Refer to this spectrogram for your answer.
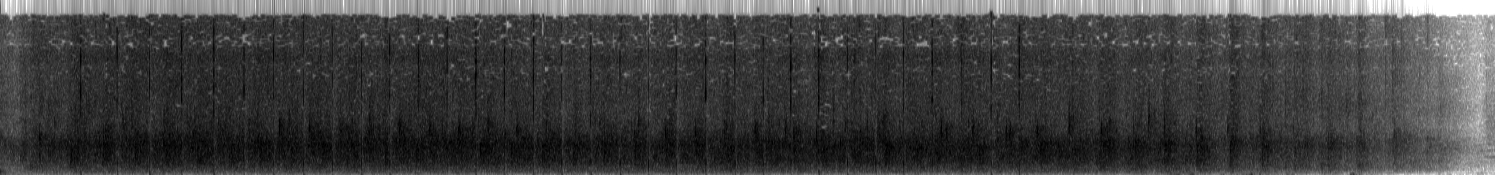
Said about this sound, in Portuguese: Podemos aplaudir o nosso Deus?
